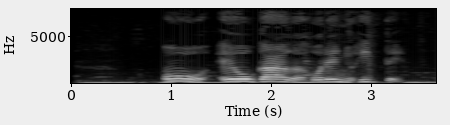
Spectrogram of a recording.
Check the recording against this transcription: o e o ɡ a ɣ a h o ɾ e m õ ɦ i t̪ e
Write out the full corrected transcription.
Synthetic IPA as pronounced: o e o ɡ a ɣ a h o ɾ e ɲ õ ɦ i t̪ e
